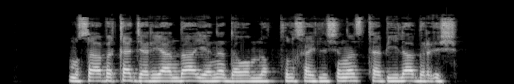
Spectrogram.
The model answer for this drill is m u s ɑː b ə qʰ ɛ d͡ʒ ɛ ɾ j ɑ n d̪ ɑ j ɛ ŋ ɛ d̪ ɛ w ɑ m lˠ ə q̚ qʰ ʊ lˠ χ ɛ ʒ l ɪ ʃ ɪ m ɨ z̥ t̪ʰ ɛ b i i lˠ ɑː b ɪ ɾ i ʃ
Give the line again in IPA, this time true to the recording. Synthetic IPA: m u s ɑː b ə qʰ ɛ d͡ʒ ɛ ɾ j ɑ n d̪ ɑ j ɛ n ɛ d̪ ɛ w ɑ m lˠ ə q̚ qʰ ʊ lˠ χ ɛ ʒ l ɪ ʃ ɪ ŋ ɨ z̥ t̪ʰ ɛ b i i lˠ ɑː b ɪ ɾ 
